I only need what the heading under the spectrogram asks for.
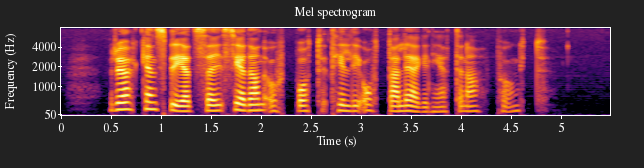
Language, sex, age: Swedish, female, 46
